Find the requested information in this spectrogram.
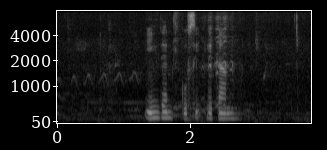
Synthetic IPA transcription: indɛnkusiʔ̚lɛkan

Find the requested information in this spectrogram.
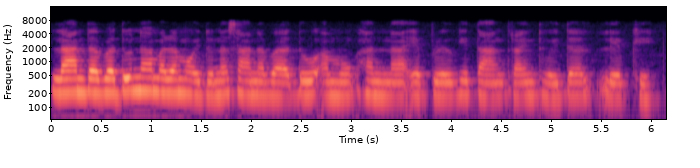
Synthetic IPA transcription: landɐbɐdunɐmɐɾɐmojdunɐsanɐbɐːduɐmuk̚ɦɐnːɐʔepɾilɡitaŋtɾajntʰojdɐlep̚kʰi

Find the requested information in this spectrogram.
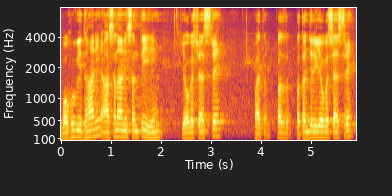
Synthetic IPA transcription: bɐɦuʋid̪ʱaːniʔaːsɐnaːnisɐnt̪ijoːɡɐʃaːst̪ɾe | ɐpɐt̪ɐɲd͡ʒɐlijoːɡɐʃaːst̪ɾe

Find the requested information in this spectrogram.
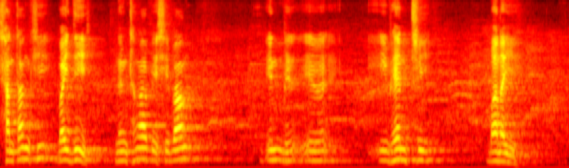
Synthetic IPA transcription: sʰantʰaŋkʰibajdi | nɯŋtʰɯŋapesebaŋ | ibʰʱentʰɾi | banaje

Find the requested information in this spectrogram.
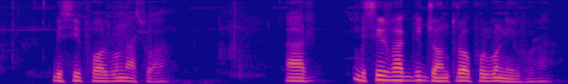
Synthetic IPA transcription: bisipʰɔlbunasɔʔa | aɾ | bisiɾbʱaɡːid͡ʒɔnt̪ɾɔupɔɾbɔniɾbʱɔɾa

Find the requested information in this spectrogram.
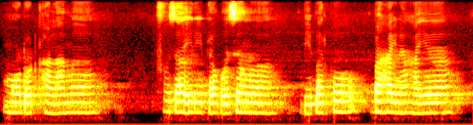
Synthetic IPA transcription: mɔdɔtkʰalamɯ | sʰuzaiɾipʰawɡɯzɯŋɯbibaɾkʰɯbaɦajnaɦajɯ

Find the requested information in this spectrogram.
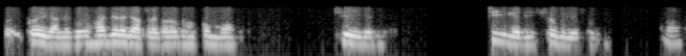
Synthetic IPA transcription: okoːiːɡəlnĩːkoːiɦəɾd͡ʒeːɾaːd͡ʒaːt̪ɾaːkəɾoːt̪ɦʊkʊmõː | ʈʰiːkɦɛːd͡ʒiː | ʈʰiːkɦɛːd͡ʒiːʃʊkɾiesʊki | ãː

